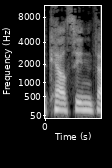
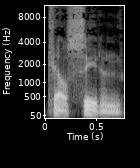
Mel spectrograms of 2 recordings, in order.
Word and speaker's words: Chalcedon: Yes, I know, but I believe that those in your organization pronounce it Chalcedon, correct? – That is correct. – And not Chalcedon, and not Chalcedon or Chalcedon.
